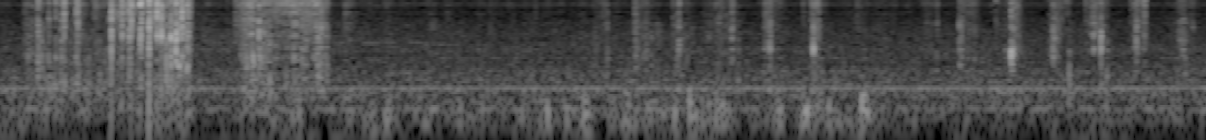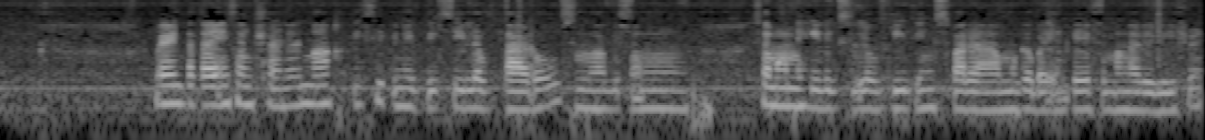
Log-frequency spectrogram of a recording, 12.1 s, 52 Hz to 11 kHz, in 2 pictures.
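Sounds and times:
cards riffle shuffling: 0:00.0 - 0:01.8, 0:03.0 - 0:06.1.

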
